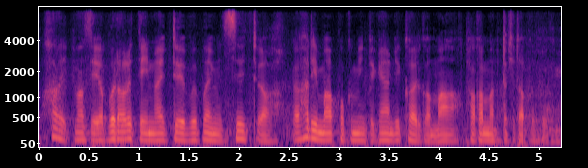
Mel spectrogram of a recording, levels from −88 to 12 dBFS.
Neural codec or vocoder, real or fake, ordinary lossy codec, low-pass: codec, 16 kHz in and 24 kHz out, 0.8 kbps, FocalCodec, streaming, 65536 codes; fake; none; 7.2 kHz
